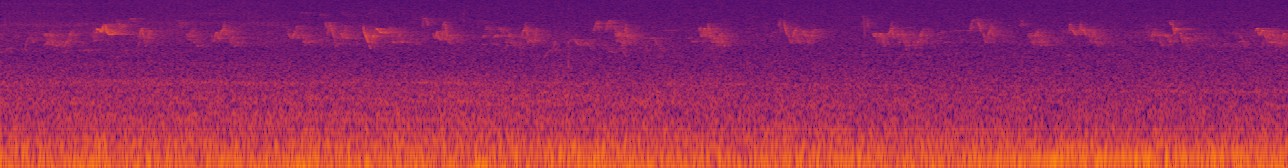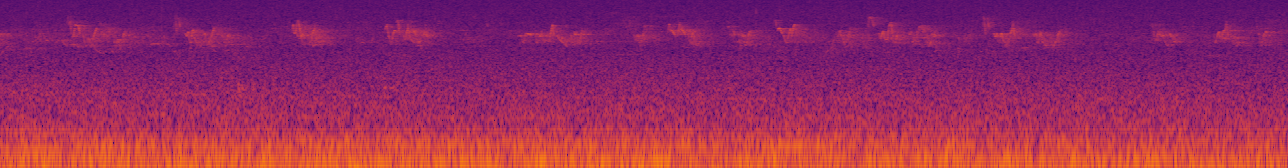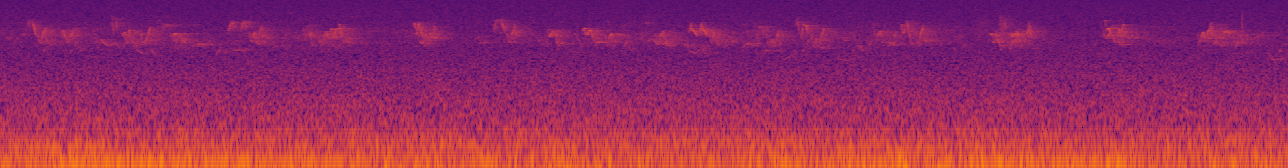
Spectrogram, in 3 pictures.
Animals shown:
Rose-breasted Grosbeak (Pheucticus ludovicianus), Eastern Wood-Pewee (Contopus virens), Red Squirrel (Tamiasciurus hudsonicus), Red-eyed Vireo (Vireo olivaceus), Blue-headed Vireo (Vireo solitarius)

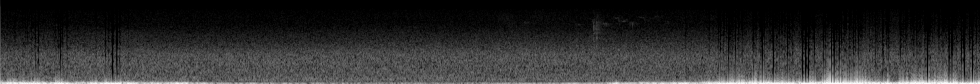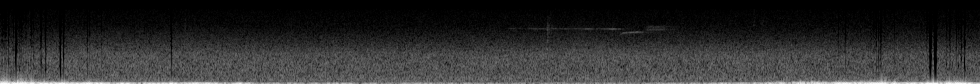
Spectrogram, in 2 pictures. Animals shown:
Blackburnian Warbler (Setophaga fusca), Black-throated Green Warbler (Setophaga virens)

